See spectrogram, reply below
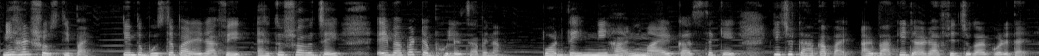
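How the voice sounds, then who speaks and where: A woman's voice: fairly high pitch, normal speed, dark tone, soft background music. A woman narrating a scripted story as its storyteller.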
